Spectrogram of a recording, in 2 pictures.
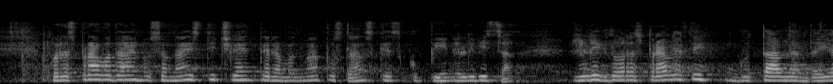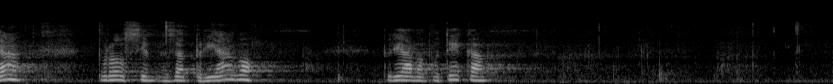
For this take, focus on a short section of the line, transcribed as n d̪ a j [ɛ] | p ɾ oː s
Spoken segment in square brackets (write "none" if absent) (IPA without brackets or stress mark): a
